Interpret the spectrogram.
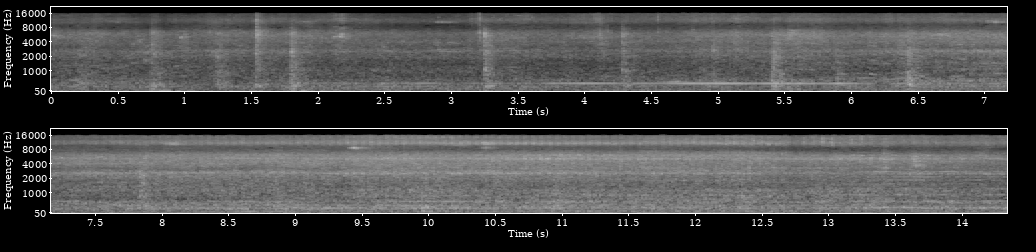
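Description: Suburban electric local train rolling slowly out through station trackwork. Its wheels click sharply over rail joints and points about once a second, and a steady wheel squeal sounds for a few seconds about a third of the way in. The running noise grows louder toward the end.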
